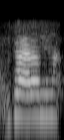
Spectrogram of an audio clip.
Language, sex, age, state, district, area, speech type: Malayalam, female, 45-60, Kerala, Ernakulam, urban, conversation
